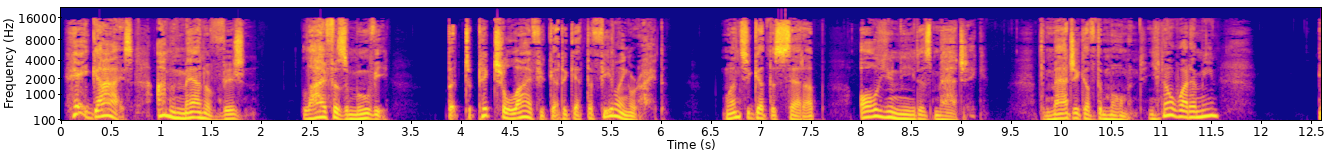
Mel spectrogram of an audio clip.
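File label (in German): Monolog English, Kommentar, Sprecher, Männer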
